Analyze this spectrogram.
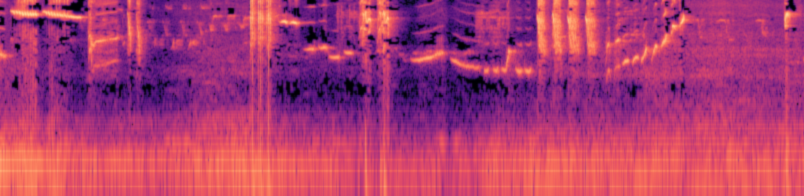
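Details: Energetic lark song, known as tledekan gunung and used to prompt birds into song: dense high chirps, buzzy clustered notes and a long rising whistled run near the end, over faint low hum.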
